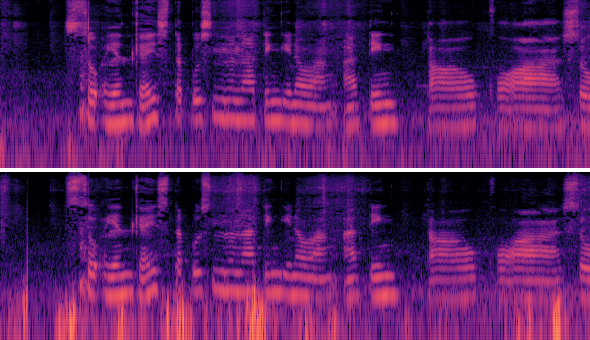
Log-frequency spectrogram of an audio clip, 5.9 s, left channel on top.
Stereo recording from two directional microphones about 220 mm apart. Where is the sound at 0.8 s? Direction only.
10° right (ahead or behind).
